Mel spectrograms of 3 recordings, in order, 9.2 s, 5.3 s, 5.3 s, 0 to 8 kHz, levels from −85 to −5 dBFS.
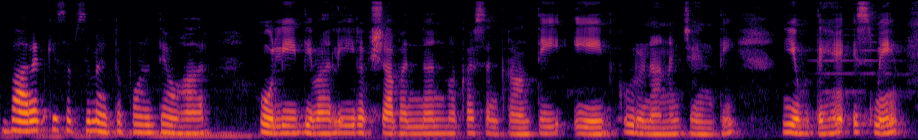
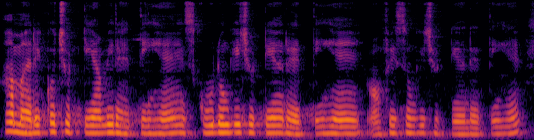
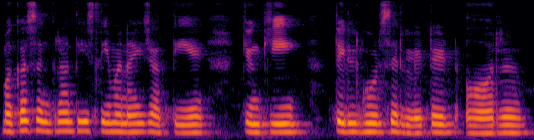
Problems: background sounds at intervals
